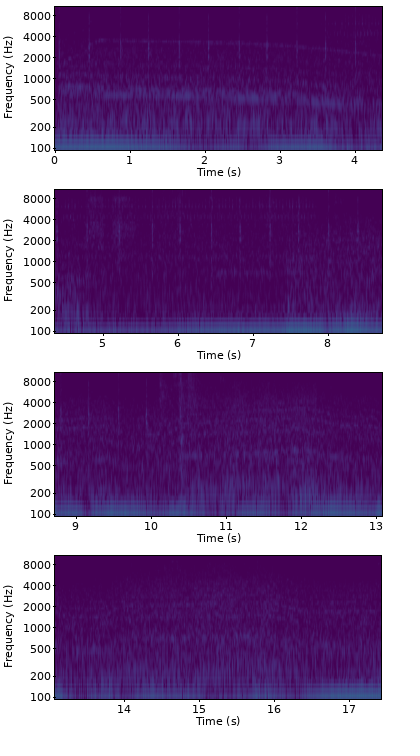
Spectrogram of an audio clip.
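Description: A bus engine hums and rises and falls in pitch as the bus slows and speeds up.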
